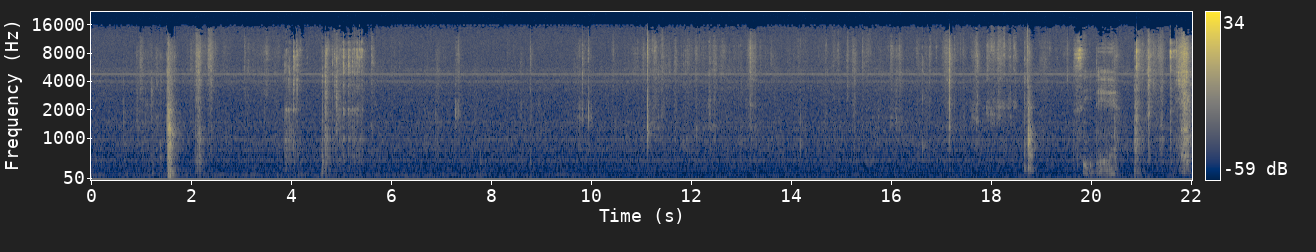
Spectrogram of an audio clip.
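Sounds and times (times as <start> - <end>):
steady background hiss: 0.0 - 22.0
paper and chipboard rustling: 10.8 - 18.8.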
